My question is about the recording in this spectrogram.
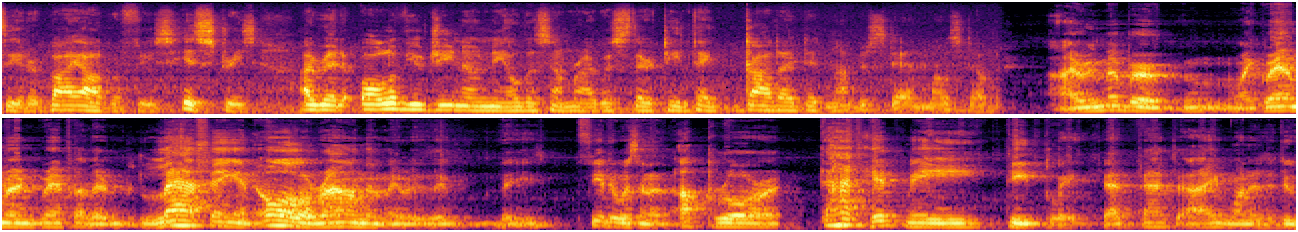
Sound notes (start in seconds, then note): none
